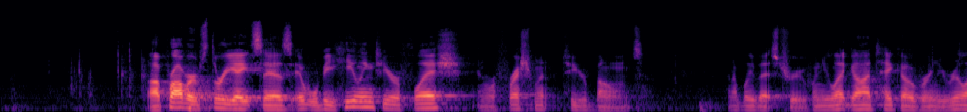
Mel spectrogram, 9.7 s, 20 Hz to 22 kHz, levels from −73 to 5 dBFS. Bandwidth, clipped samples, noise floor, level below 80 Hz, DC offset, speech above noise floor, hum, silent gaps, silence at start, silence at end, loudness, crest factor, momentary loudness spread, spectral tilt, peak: 11 kHz; under 0.1%; -62 dBFS; -58 dBFS; under 0.1%; 38 dB; none; none; 1.45 s; 0 s; -23 LUFS; 24 dB; 19 LU; -5.5 dB/octave; -2 dBFS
